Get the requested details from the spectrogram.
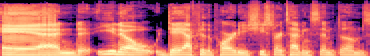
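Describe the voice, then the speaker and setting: The recording is very clean with total background silence as a man talks at an unhurried, moderate pace. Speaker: podcast host. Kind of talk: casual chat. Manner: loud.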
